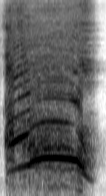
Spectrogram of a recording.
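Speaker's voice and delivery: high, loud cry of joy; joyful shout. Real, not acted. Streamer shrieking with joy at a viewer's good news. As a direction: burst out shouting her name in delight.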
